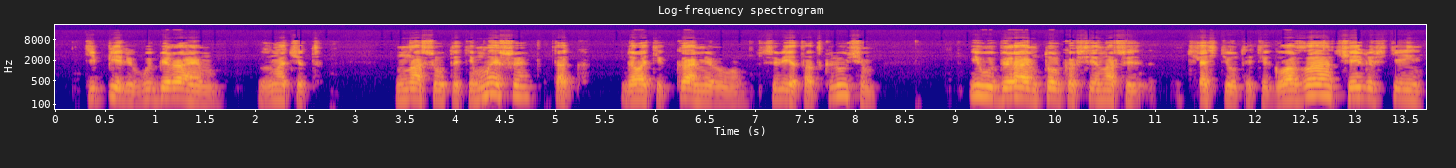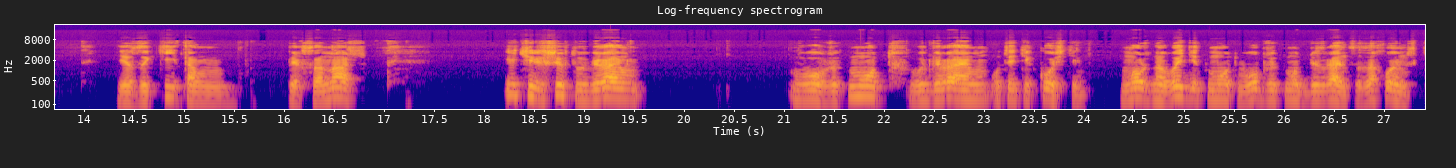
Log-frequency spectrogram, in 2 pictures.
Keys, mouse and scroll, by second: 7.0 click, 9.5 shift+click, 11.9-12.9 middle drag, 15.0 shift+middle click, 20.3-21.3 drag, 22.1 shift+click, 24.0-25.1 drag, 26.8 click.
